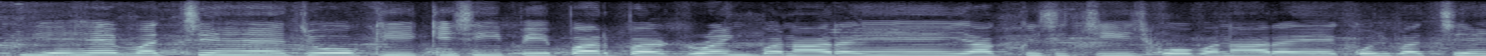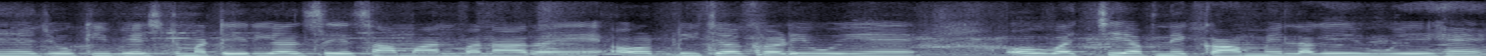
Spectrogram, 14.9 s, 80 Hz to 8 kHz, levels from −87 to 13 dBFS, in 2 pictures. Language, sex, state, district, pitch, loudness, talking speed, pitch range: Hindi, female, Bihar, Saran, 250 Hz, -16 LUFS, 175 wpm, 245-260 Hz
